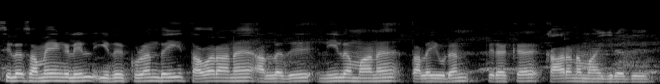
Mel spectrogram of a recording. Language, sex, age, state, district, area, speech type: Tamil, male, 18-30, Tamil Nadu, Perambalur, urban, read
